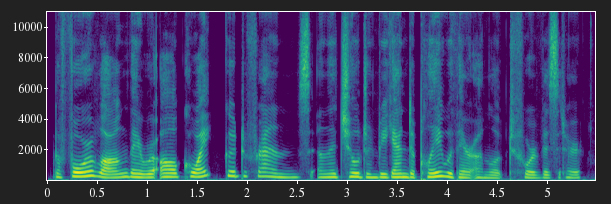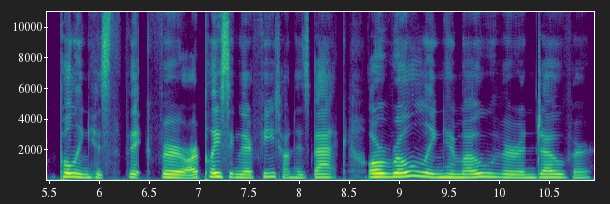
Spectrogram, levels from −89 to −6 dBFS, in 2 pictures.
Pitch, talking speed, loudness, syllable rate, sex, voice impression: 220 Hz, 195 wpm, -18 LUFS, 5.0 syllables/s, female, feminine, slightly adult-like, slightly muffled, slightly cute, sincere, slightly calm, slightly unique, slightly kind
